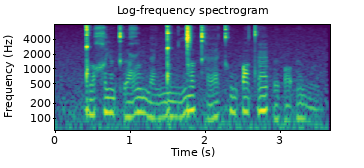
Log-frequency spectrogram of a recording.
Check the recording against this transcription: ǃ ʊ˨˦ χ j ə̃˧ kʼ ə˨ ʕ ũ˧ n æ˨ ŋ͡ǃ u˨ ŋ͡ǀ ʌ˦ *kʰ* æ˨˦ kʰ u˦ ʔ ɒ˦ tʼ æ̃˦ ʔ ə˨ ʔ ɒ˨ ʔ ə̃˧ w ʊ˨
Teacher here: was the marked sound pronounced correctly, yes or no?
yes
